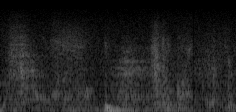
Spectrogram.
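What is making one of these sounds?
A man thumps on the floor.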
